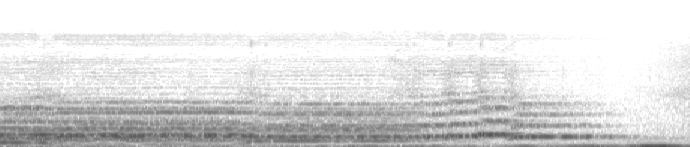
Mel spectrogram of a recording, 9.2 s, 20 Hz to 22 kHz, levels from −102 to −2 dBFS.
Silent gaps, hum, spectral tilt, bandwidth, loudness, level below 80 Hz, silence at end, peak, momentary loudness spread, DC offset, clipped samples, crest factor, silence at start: none; none; -8.5 dB/octave; 9 kHz; -46 LUFS; -52 dBFS; 0 s; -32 dBFS; 7 LU; under 0.1%; under 0.1%; 12 dB; 0 s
